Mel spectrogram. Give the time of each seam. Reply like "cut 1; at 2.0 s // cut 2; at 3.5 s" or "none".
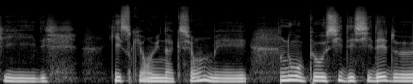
cut 1; at 1.3 s // cut 2; at 2.8 s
